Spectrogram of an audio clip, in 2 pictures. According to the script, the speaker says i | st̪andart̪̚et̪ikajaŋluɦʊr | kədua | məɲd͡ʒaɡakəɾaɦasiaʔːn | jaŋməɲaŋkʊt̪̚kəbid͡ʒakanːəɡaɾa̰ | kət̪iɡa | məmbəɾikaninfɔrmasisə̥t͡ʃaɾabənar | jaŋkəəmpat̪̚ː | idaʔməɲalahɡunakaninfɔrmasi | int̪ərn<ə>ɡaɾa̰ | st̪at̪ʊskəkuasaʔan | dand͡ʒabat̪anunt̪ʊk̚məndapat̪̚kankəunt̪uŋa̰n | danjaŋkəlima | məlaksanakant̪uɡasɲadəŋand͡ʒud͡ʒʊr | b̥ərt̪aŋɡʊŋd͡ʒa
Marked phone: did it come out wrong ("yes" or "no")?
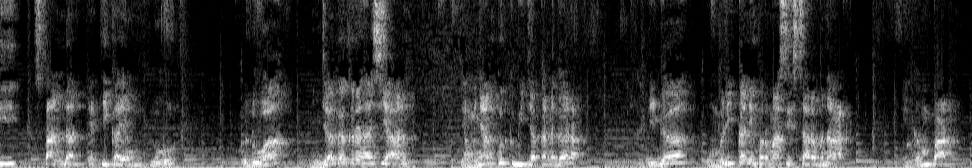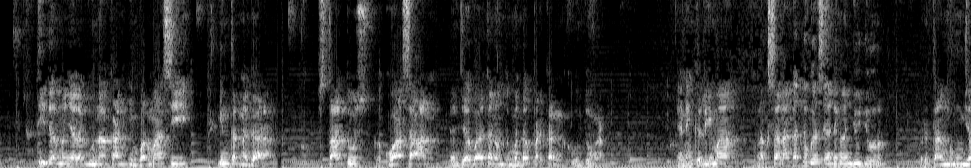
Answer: no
